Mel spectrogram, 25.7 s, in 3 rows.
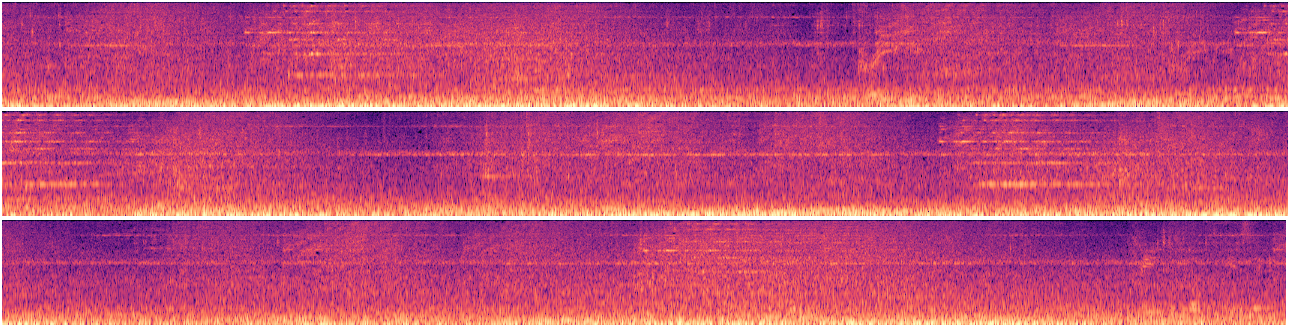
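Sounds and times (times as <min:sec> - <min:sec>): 
starship interior ambience: 0:00.0 - 0:25.7.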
